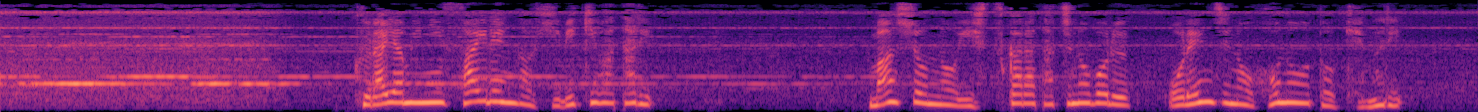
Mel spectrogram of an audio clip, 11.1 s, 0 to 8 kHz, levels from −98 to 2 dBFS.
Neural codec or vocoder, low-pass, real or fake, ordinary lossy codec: none; 7.2 kHz; real; MP3, 32 kbps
